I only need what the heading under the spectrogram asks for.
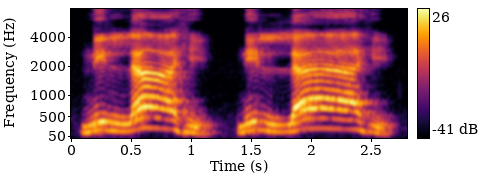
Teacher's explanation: আল্লাহ শব্দের পূর্বে জের আসছে, এখন উচ্চারণ পাতলা হয়ে যাবে। নিল্ল মোটা হবে না, নিল্লা পাতলা হবে।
